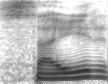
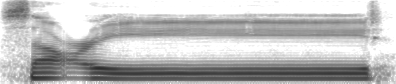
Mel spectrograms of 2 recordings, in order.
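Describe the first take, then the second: First: The vowel before the final r is short. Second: The vowel before the final r is drawn out long. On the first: The speaker calls it wrong. "সাইর না" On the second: The speaker calls it right. "তিন আলিফ টান দিতেই হবে"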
